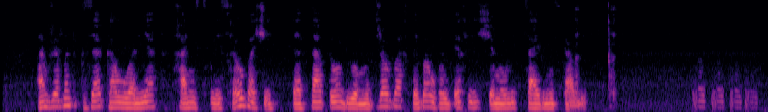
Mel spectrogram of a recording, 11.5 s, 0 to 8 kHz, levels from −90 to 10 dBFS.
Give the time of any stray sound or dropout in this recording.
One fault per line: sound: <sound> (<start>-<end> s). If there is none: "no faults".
sound: laugh (10.4-11.4 s)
